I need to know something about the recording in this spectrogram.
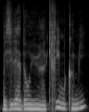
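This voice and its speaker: A man voicing a young frightened queen pleading with her dying brother, his voice pushed high and exclaiming. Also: fairly quick, dark tone, no room sound, studio quality, natural voice. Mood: pleading, aghast.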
